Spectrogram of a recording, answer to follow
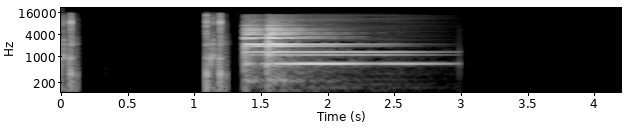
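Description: Subscribe-button sound effect: a short mouse click, then a quick double click about a second in, followed by a bright bell ding that rings out and fades over about a second and a half.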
